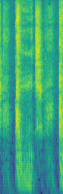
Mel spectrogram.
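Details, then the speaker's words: Adult voice imitating a hospital fetal heart monitor during labor, with pads on the mother's belly: rhythmic, harsh whooshing bursts like a Doppler heartbeat, likened to death metal. "they put these pads to listen to the baby's heartbeat and they turn up the volume and it sounds like the soundtrack of a death metal like a b-grade Swedish death metal band"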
